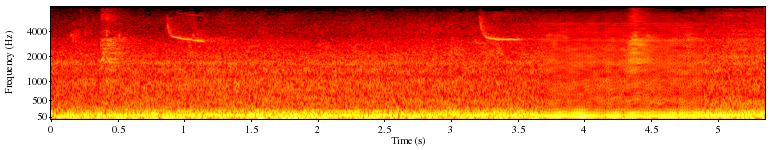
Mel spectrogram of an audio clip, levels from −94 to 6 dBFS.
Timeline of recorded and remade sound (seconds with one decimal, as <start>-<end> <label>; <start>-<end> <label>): 0.0-3.7 recorded; 3.7-4.9 remade; 4.9-5.4 recorded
